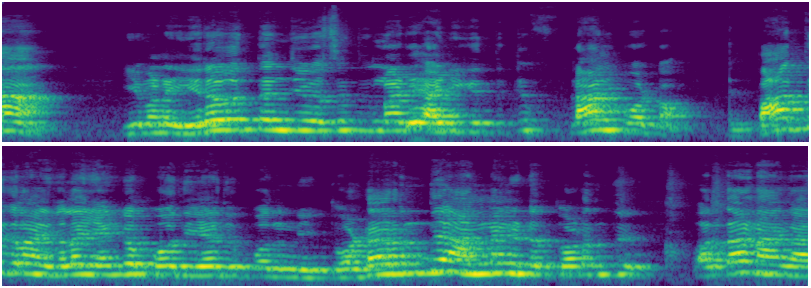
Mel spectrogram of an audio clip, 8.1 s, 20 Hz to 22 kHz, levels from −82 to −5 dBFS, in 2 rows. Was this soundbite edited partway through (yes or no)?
no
